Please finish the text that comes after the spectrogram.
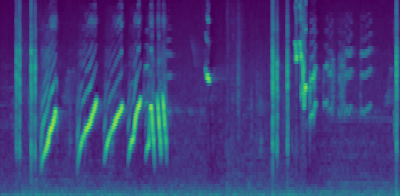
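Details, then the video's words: White-rumped shama fighting song, meant to excite a bird into combative singing: a run of six upward-sweeping whistled notes in quick succession, then sharp clicks and a burst of high chirps. "Luyện giọng chòe Lửa hót đấu"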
